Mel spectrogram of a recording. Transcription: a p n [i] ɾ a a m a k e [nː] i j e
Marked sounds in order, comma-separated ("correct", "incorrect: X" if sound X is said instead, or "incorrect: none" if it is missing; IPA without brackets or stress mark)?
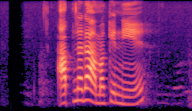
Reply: incorrect: a, incorrect: n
